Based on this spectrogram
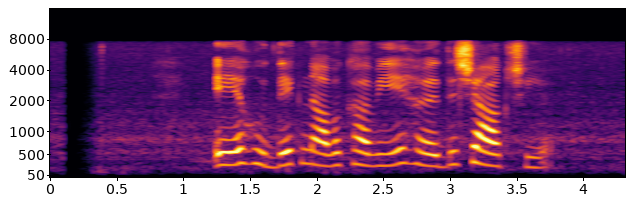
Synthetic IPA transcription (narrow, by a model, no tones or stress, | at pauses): ejəɦud̪eknaʋəkaʋieɦəd̪əʃaːkʃijə̰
